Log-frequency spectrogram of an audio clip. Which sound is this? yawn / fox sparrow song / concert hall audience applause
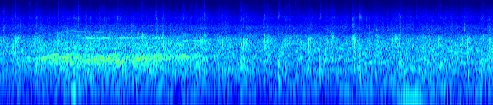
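concert hall audience applause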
